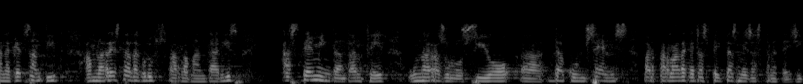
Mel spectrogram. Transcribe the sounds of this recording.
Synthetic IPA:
ənəkɛt̪sənt̪it̪əmlərest̪əðəɣɾupspəɾləmənt̪aɾis | əst̪ɛmint̪ənt̪aɱfeunərəzulusiod̪əkunsɛnspəɾpəɾrlaðəkɛdd͡zəspek̚t̪əzmezəst̪ɾət̪ɛʒi

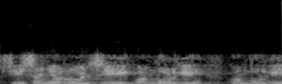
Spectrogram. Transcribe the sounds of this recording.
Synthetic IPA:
sisaɲɔɾunsiɾikwambuvikwambuvi

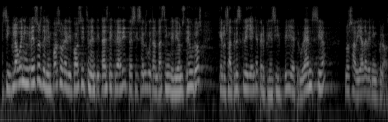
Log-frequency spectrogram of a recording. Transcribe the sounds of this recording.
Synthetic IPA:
siŋklɔweniŋɡɾesozðelimpɔsoβɾeðipɔzit̪zenent̪it̪azðekɾɛðit̪̚pəɾsisenzβujt̪ant̪asiŋmilionzd̪ɛwɾos | kənuzalˠt̪ɾeskɾejemkepeɾpɾinsipiðepɾuðɛnsia | nosaβiaðaβeɾiŋklɔ̰

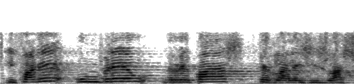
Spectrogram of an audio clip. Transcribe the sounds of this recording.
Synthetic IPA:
ifaɾeumbɾɛwrepaspeɾlaleʒizlas

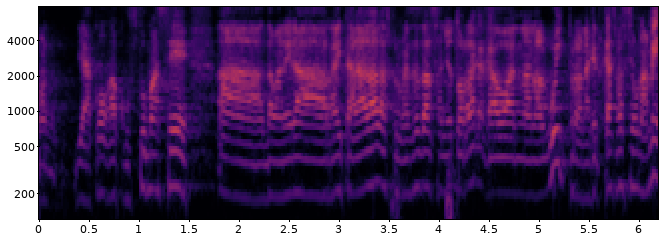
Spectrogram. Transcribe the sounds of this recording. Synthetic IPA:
ono | jakoɣakust̪umase | d̪amaneɾarajt̪aɾaðalaspɾomesazðalsaɲot̪orakakaoananalɣujk̚pɾoenaket̪̚kazβaseuname

